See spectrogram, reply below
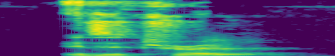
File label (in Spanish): Voice Acting es M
